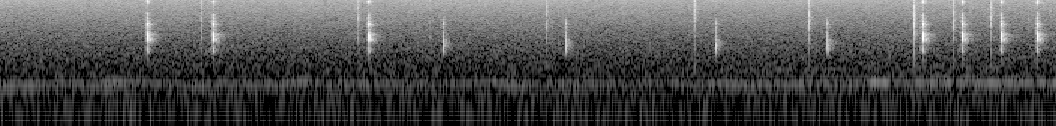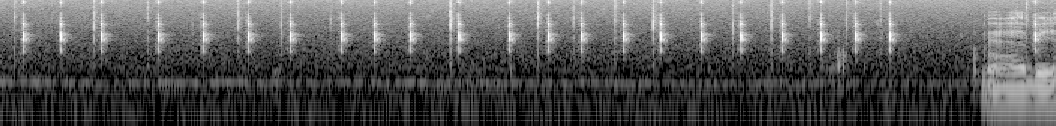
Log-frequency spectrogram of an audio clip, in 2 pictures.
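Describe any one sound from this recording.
Small clicks tick quickly and evenly close by.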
